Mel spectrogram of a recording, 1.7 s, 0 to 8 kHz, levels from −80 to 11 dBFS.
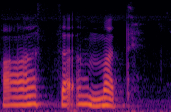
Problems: constant background noise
